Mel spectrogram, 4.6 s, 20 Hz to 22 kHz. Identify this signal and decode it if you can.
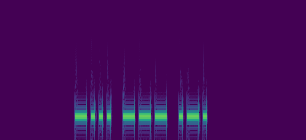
Morse code, heard as a keyed tone, about 20 wpm, 700 Hz. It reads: BOR
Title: Build A Word - 1 Letter At A Time - 3 to 5-Letter Words - 20wpm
